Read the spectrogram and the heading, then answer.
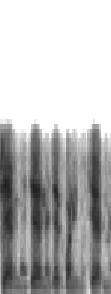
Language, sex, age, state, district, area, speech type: Tamil, male, 18-30, Tamil Nadu, Pudukkottai, rural, conversation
